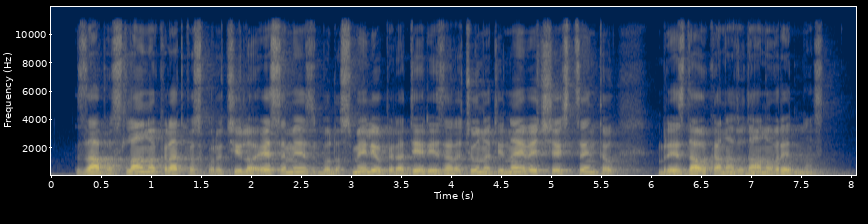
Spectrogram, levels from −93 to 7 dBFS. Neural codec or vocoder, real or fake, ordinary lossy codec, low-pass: none; real; none; 10.8 kHz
